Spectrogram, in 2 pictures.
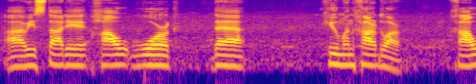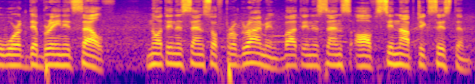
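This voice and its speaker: Ukrainian guy explaining his startup, slow halting english, lots of uhs, faint traffic behind. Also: mid-range voice, fairly even intonation. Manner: halting non-native English, frequent pauses and fillers. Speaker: company founder and researcher. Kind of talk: conference interview. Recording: faint street and vehicle noise.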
